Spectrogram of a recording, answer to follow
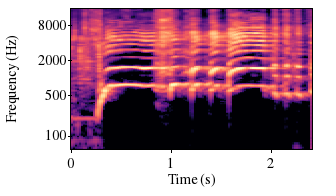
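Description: A man singing a high falsetto 'aaah': one long held note, then four short ones at the same pitch.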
